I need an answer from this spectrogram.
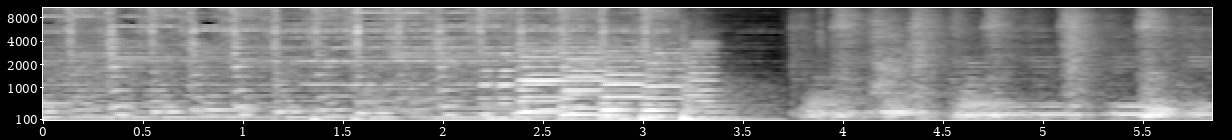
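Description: Brass band playing an upbeat pop song: loud, full ensemble with bright horns over a steady rhythmic beat, continuing throughout.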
